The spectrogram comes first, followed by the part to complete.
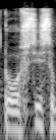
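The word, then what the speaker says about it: ptosis: उसको क्या बोलते हैं उसे हम लोग toxis बोलते हैं क्या बोलते हैं पीस साइलेंट है इसको याद रखिएगा पीटीसी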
